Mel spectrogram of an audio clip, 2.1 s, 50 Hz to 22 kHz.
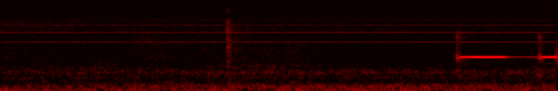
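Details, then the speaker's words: Ferrari California T, battery at 12.54, ignition on: a low steady hum then two high-pitched dashboard beeps warning of an immobiliser malfunction that persisted after a reset attempt. "I already know it's coming. Immobiliser malfunction. I'll hear the beeps."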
